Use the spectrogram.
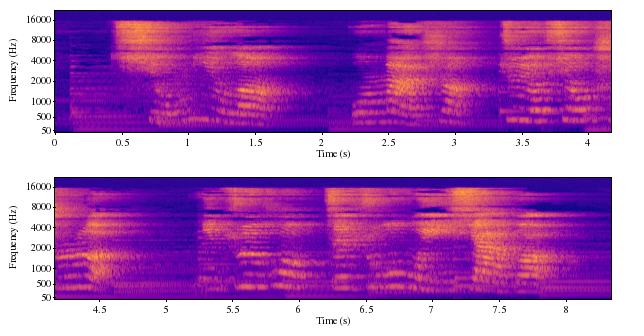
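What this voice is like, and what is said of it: Thin, weak, feeble voice. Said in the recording (Chinese): “用细小又虚弱的声音说道”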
